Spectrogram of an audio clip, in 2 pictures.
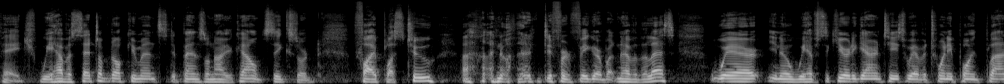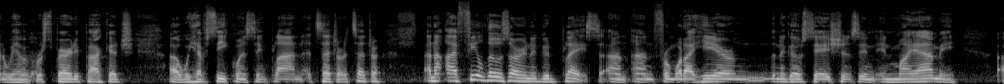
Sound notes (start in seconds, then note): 4.7 laughs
